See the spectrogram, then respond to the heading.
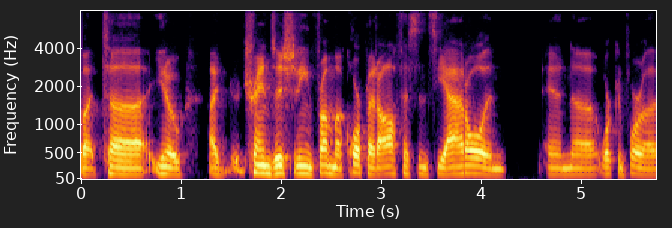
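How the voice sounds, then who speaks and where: Speaking with a Florida Panhandle accent, a man talks at a fairly quick pace in a monotone, flat intonation. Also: quiet background. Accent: Floridian Panhandle. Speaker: executive protection company owner. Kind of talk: interview.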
